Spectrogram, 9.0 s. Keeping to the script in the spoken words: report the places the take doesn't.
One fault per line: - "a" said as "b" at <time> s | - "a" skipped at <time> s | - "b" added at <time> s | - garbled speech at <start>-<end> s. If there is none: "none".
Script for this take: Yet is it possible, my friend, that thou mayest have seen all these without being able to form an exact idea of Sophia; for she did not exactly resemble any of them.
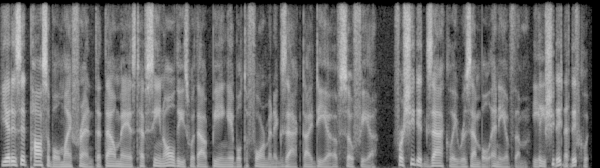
- "not" skipped at 6.4 s
- garbled speech at 8.0-8.8 s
